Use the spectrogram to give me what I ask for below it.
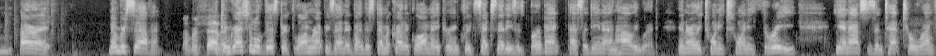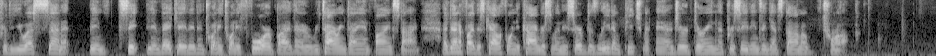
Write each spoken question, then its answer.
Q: Identify this California congressman who served as lead impeachment manager during the proceedings against Donald Trump.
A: Adam Schiff.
